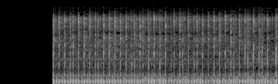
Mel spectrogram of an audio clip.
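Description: A restored 1956 Solex 660 moped engine runs steadily after a sudden start, a buzzing close-up idle with a fast even pulse and no voices.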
